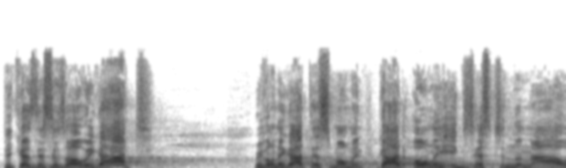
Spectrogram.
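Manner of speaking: loud, high proclaiming; fiery sermon proclamation; preaching at full force. Acted. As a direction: ring it out over the congregation.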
